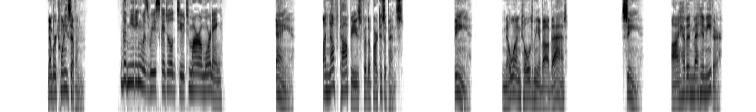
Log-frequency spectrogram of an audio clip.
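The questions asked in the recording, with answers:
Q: The meeting was rescheduled to tomorrow morning.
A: B: No one told me about that.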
